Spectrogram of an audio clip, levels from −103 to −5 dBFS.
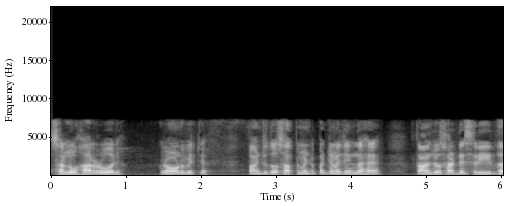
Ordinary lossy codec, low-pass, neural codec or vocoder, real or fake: AAC, 32 kbps; 7.2 kHz; none; real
